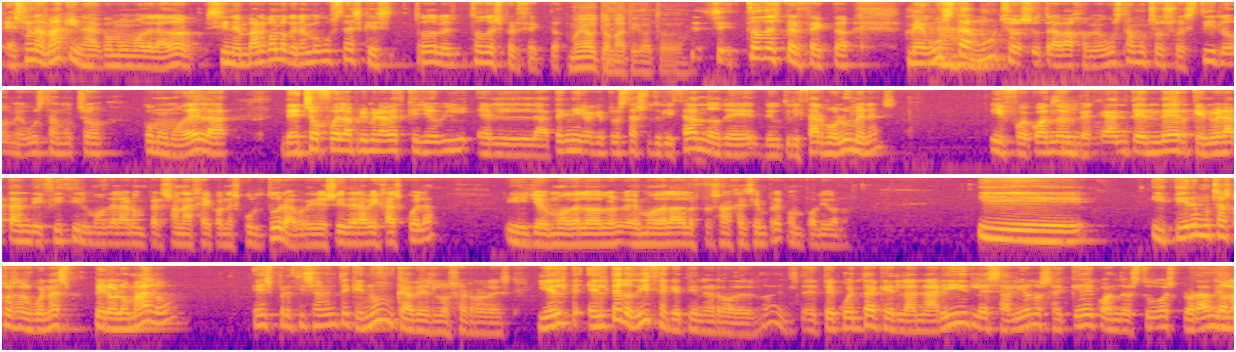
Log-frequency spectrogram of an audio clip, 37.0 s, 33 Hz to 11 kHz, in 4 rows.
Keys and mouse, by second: 0.2 s, 1.2 s, 2.4 s, 3.7 s, 6.1 g, 11.4 r, 12.4 g, 14.0 s, 15.8 a, 16.4-17.8 right drag, 16.8 s, 17.8 a, 18.5 ctrl+s, 24.5 click, 24.9 ctrl+1, 27.0 click, 27.8 g, 27.8 f, 29.6 ctrl+a, 31.4 click, 34.1 click, 34.5 g, 34.7 f, 35.7 f, 36.2 click.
